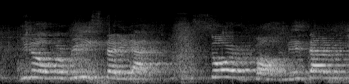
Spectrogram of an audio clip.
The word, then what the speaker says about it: Sorbonne: You know, Marie studied at Sorbonne. Is that what's pronounced, Marie?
